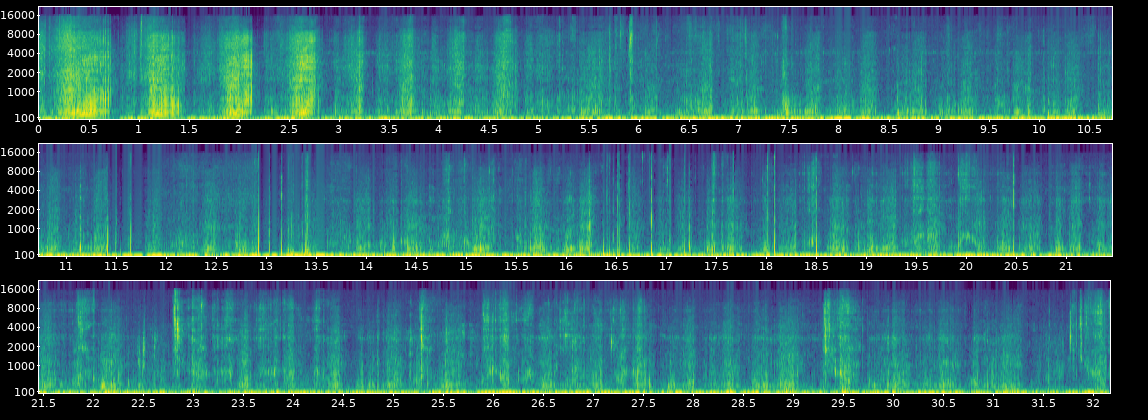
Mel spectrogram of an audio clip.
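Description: Close-miked crunching and chewing of freezer frost, soft snowy ice eaten by the mouthful, as a dense run of small crackling crunches. A few louder bites come in the first three seconds.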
